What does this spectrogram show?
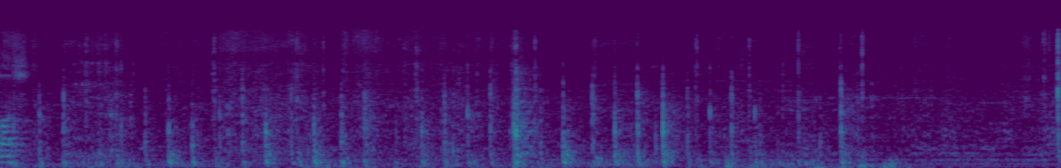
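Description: Plastic takeout container being opened and handled, its lid and sides crackling and clicking irregularly.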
